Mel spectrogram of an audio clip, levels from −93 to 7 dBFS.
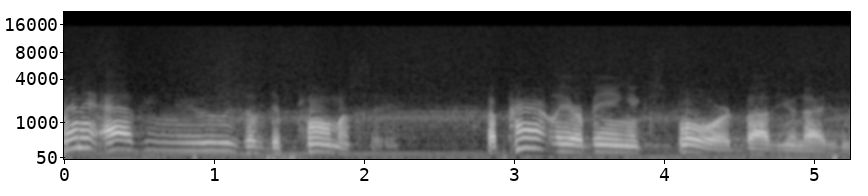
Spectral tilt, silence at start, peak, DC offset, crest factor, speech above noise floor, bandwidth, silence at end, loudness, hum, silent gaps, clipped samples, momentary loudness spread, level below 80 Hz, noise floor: -8 dB/octave; 0 s; -6 dBFS; under 0.1%; 16 dB; 22 dB; 15.5 kHz; 0 s; -21 LUFS; none; none; under 0.1%; 10 LU; -48 dBFS; -43 dBFS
